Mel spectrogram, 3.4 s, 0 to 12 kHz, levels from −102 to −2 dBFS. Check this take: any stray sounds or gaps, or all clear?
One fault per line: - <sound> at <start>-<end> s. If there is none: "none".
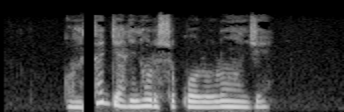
- dropout at 0.8-0.9 s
